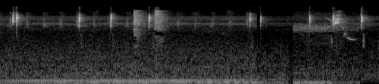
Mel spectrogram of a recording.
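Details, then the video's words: Female blue-black grassquit call used to warm up a male for singing. It gives quick high clicking chips at irregular intervals over a faint steady hiss, and the recording cuts out briefly near the end. "Piado de fêmea de tiziu Para Esquentar Tiziu"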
